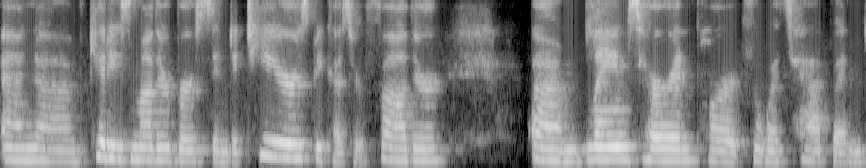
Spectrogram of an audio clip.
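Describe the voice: Fairly even intonation in plain reading aloud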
